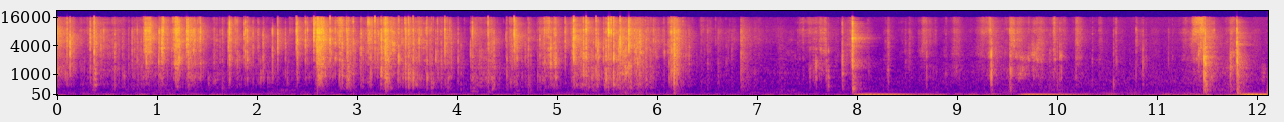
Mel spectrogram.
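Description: Foil wrapper of a Pokémon booster pack crinkling and tearing as it is opened, a dense crackle for the first six seconds or so. After that comes a fainter rustle with light clicks as the cards are drawn out and handled.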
